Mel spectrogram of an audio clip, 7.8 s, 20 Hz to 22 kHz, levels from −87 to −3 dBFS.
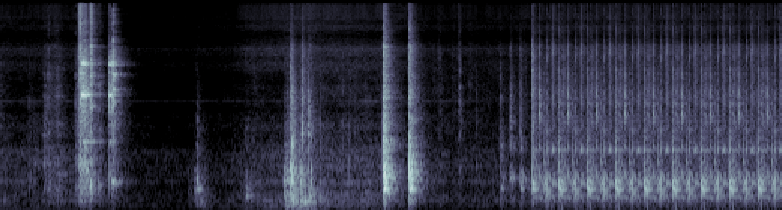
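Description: At 5.63 s a broken-record loop begins: a 0.28 s fragment repeats exactly, back to back, eight times until the end, most likely from a stalled player or stream resending its last buffer. The spectrogram shows identical blocks tiling the timeline, and the waveform shows an evenly repeating shape.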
